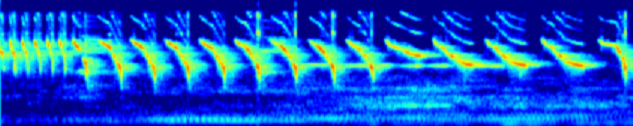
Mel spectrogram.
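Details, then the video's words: Young farm-bred canary singing a quick series of descending whistled sweeps that slow gradually into clear, spaced notes, with soft low background noise. "BURUNG KENARI GACOR NGEROL BISA JUGA BUAT PANCINGAN KENARI MALAS BUNYI"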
